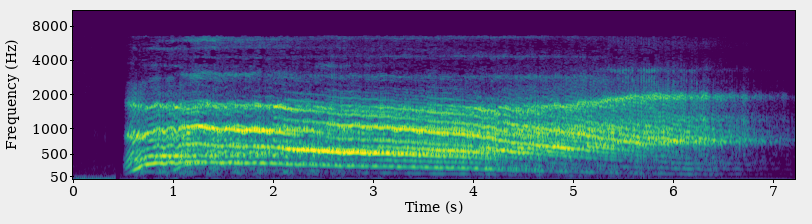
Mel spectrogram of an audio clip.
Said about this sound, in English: This is the Guardian Roar 1, okay? This is it in Japanese. This is the first time the Guardian Roar, which I can only assume is when whatever Guardian this is materialises and is first seen, okay? So, Guardian Roar 1, this is it in Japanese.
